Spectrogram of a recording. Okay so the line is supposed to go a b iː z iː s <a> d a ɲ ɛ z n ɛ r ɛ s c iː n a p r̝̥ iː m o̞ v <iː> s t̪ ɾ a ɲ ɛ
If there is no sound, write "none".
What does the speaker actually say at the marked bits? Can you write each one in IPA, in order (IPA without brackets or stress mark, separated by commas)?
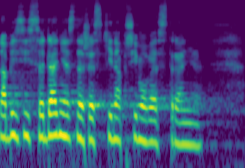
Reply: ɛ, ɛː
